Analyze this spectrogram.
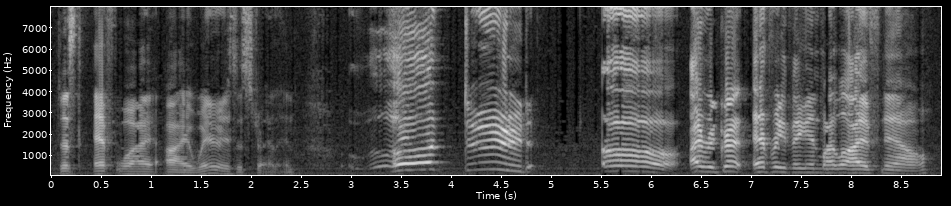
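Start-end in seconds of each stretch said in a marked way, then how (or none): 3.0-8.8 mock despair. Australia missing from medal list.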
